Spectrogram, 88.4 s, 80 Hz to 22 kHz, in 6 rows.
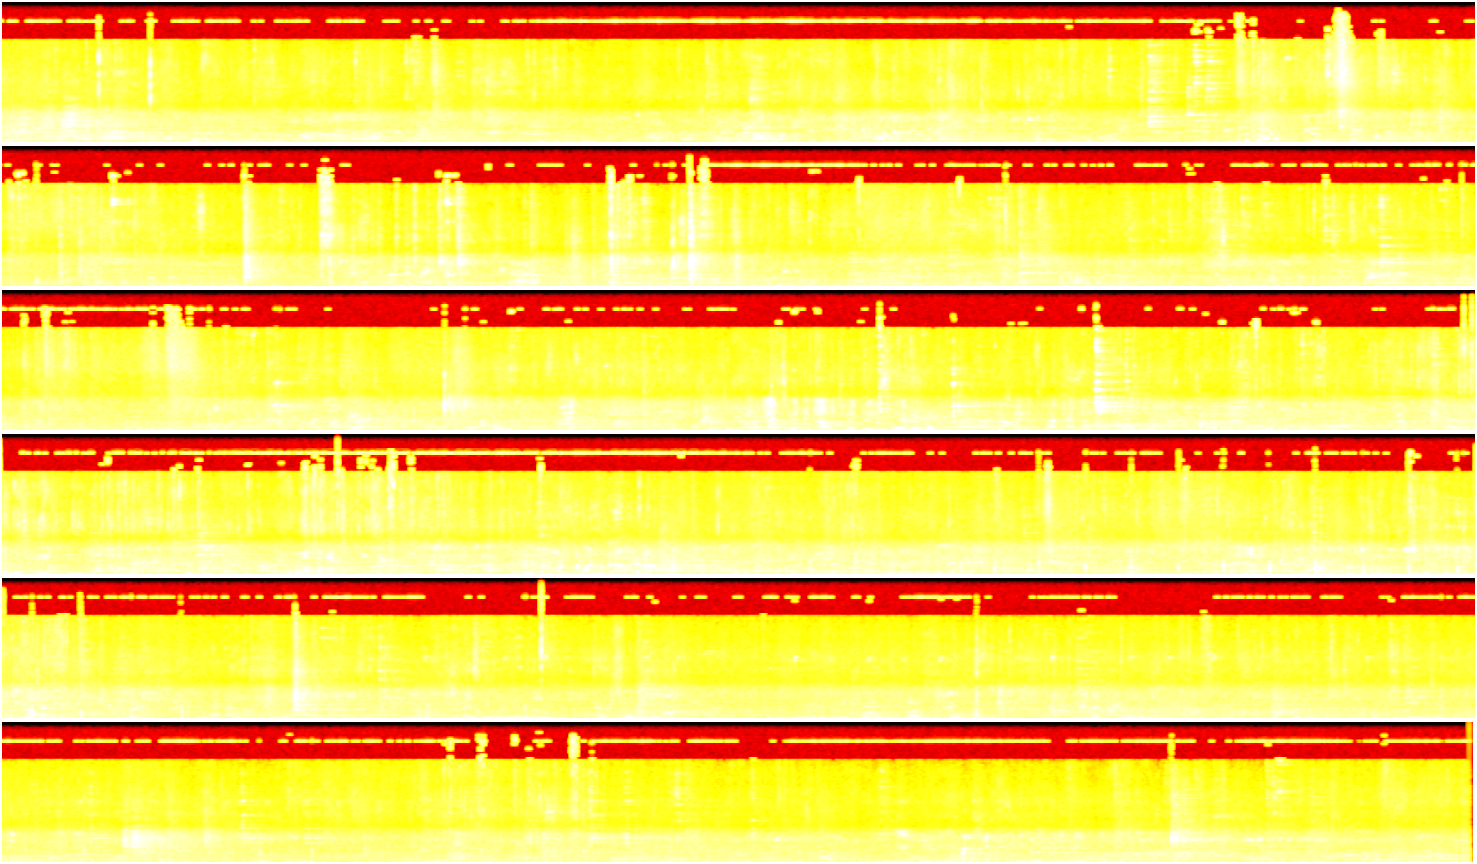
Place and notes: essen, rathaus gallery, west
inside the rathaus gallery on the west side of the building. A shopping zone in this area more focused on fast food restaurants.
In der Rathaus Galerie auf der West Seite des Gebäudes. Eine Einkaufszone die auf dieser Seite mehre Fast Food Restaurants konzentriert.
Projekt - Stadtklang//: Hörorte - topographic field recordings and social ambiences
Essen, Germany, 8 June 2011, ~23:00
